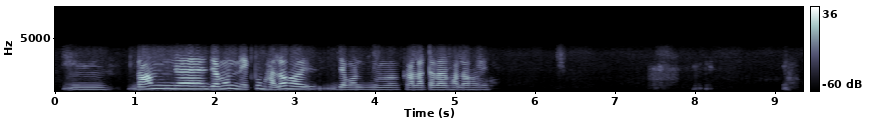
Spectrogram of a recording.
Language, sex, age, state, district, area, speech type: Bengali, female, 30-45, West Bengal, Uttar Dinajpur, urban, conversation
